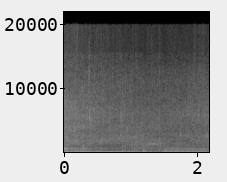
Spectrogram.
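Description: Onions sizzle in hot bacon fat in a pan, a soft, even crackle and hiss that runs steadily with no talking.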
